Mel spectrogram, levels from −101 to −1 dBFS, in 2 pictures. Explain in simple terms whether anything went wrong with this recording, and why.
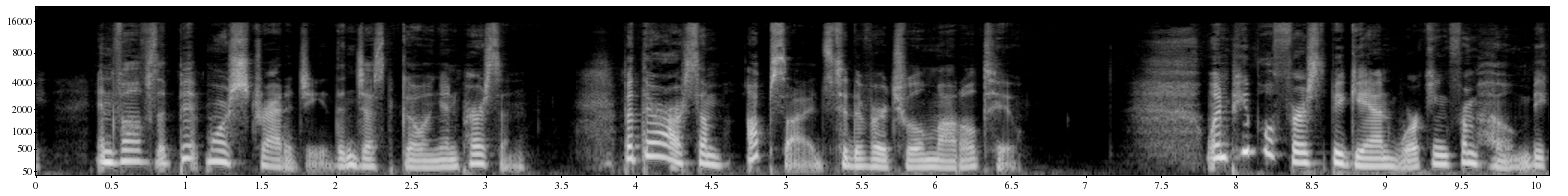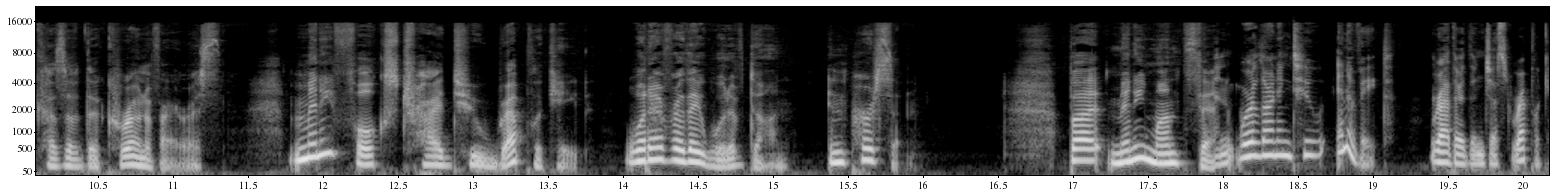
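A section at the wrong speed runs from 17.94 s to the end of the clip at 20.18 s, right after "many months". From there the speech suddenly plays about 1.41 times too fast, so the voice turns hurried and jumps up in pitch by roughly seven semitones, a bit over half an octave. Speed and pitch rise together, which likely means this stretch was played back or edited against the wrong clock.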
